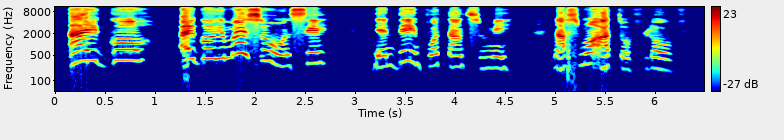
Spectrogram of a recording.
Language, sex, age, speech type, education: Nigerian Pidgin, female, 15-29, spontaneous, tertiary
